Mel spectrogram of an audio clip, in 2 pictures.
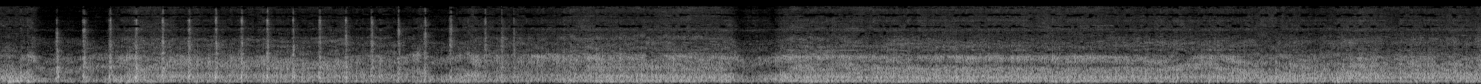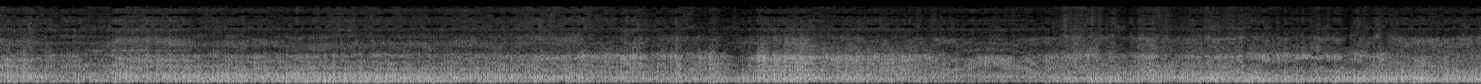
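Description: Propane torch burner running with a steady rushing flame noise while it heats a steel weld seam, with a fast run of crackling ticks in the first few seconds.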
